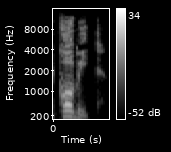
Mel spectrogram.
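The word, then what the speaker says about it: COBIT: marco de gobierno de COVID, del Control Objectives for information Technology. Ya sé que se pronuncia como la pandemia, pero no tiene que ver nada con la pandemia.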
